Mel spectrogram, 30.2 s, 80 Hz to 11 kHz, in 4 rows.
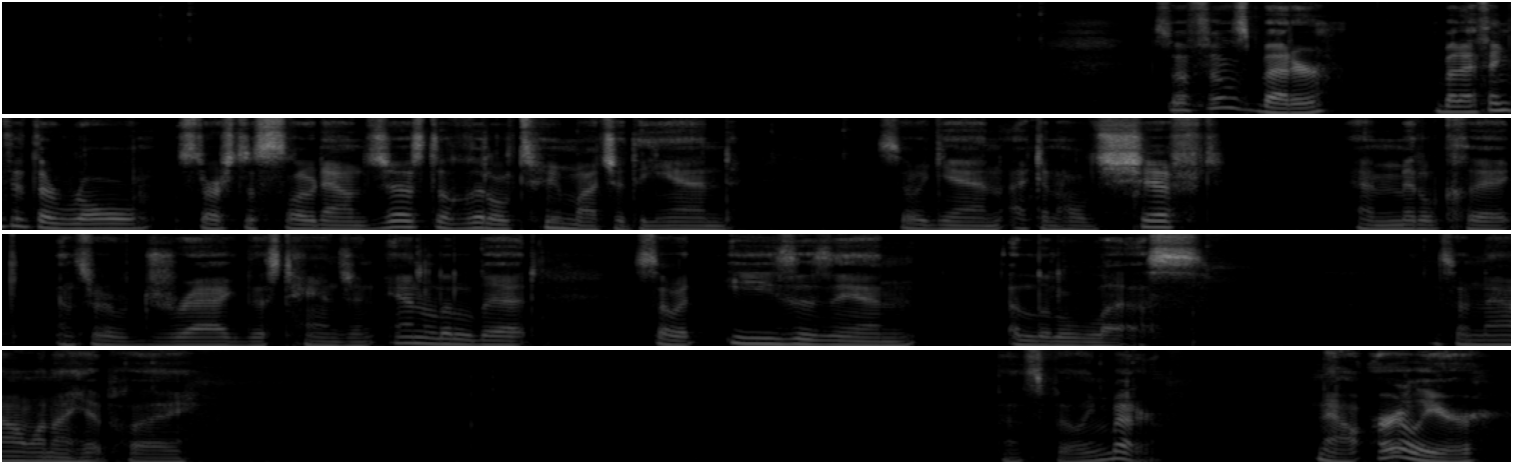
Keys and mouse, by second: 5.0 click, 9.6 click, 14.5 shift+middle click, 21.0 click, 28.1 click.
